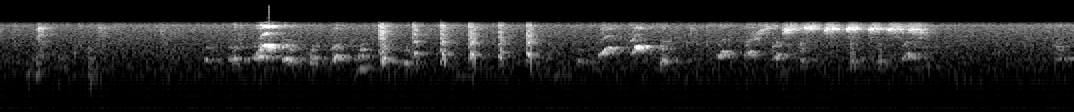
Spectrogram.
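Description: Puppy whimpering in short high squeaks and squeals as it scrambles out of its straw bed. A quick run of clicks about three seconds in comes from its claws on the tile floor.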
